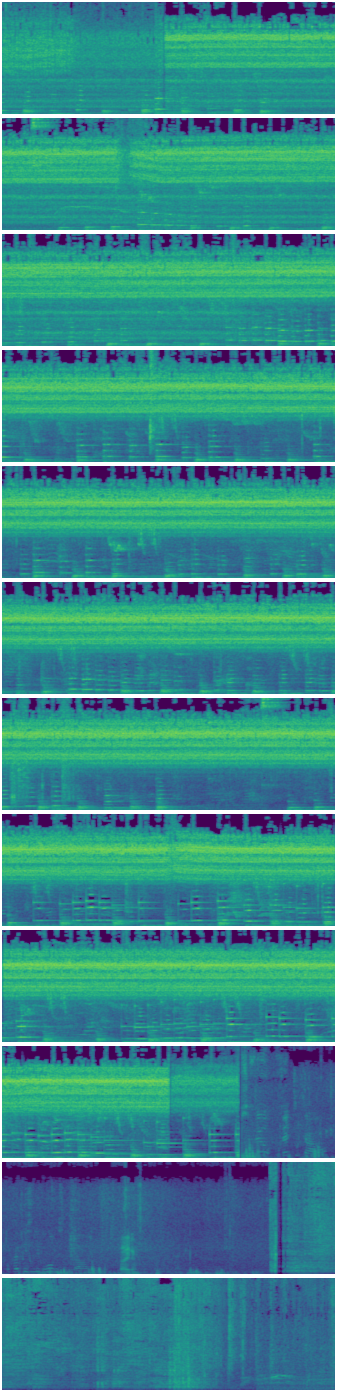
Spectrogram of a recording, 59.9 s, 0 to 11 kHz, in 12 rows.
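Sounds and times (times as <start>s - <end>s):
insects buzzing: 0.0s - 48.6s.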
